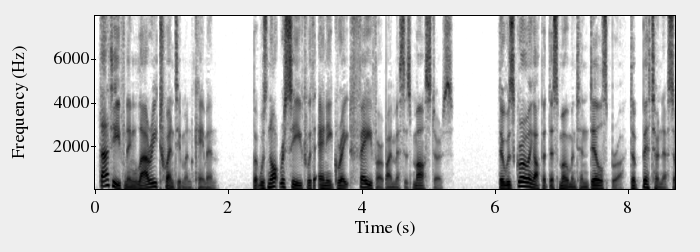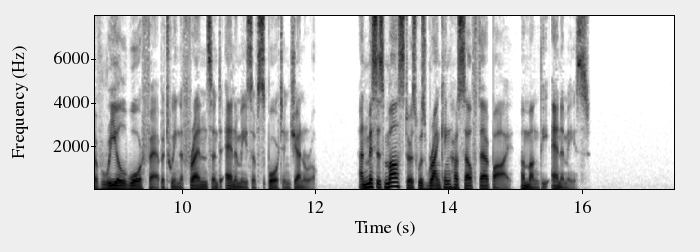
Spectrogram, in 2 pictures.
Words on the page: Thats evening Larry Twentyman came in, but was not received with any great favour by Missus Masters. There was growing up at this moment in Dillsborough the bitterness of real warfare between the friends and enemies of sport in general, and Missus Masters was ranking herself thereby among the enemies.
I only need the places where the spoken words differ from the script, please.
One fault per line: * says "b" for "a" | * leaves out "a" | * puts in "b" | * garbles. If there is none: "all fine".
* says "That" for "Thats"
